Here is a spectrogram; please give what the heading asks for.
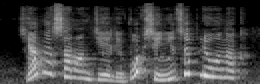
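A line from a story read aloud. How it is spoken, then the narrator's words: Squeak. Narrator (Russian): пропищал Мафей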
